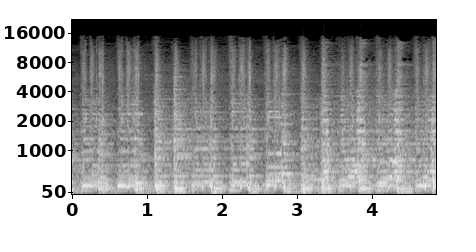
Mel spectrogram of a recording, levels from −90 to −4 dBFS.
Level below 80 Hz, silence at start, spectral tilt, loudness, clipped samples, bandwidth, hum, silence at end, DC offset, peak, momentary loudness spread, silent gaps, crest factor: -30 dBFS; 0 s; -5 dB/octave; -16 LUFS; under 0.1%; 15 kHz; none; 0 s; under 0.1%; 0 dBFS; 3 LU; none; 14 dB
